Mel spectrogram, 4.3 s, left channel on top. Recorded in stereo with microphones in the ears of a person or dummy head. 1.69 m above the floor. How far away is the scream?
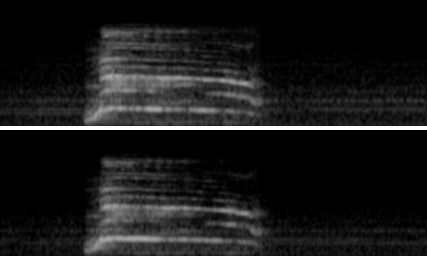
About 0.5 m.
